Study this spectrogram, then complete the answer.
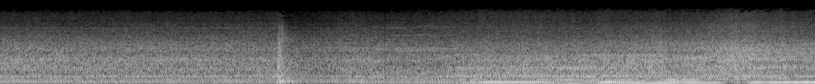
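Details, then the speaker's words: Turbo B18C GSR in an EK coupe (rods, pistons, ~50-trim eBay turbo, log manifold, 1000cc injectors, small intercooler), now on stock GSR cams. Dyno pull at ~6.5 psi to 7,000 rpm climbs cleanly with no stumble. Still rich from the bigger-cam tune, with a slight VTEC dip. "All right, I got everything up and running with the stock GSR camshafts. Valve lash, timing, everything's all done. Back up and running now. And we're gonna do a dyno run and see if the VTEC issue goes away."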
